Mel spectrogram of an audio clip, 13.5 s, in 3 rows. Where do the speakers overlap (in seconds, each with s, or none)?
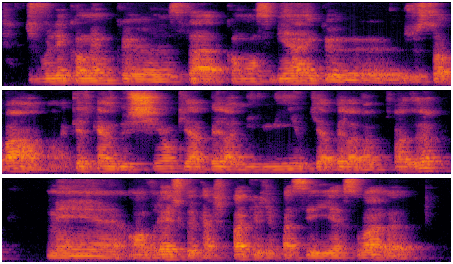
none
